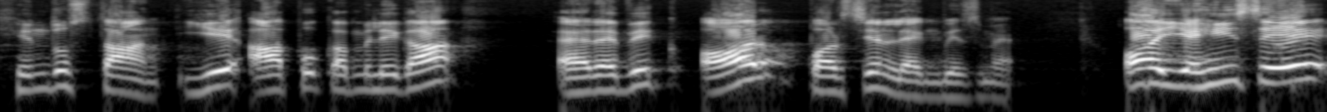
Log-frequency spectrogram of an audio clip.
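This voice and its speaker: High-voiced man teaching a class. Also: clean tone. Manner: asks the class questions and answers them himself; mixes English words into Hindi. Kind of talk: classroom lecture.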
